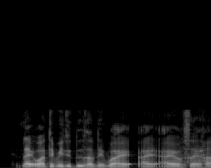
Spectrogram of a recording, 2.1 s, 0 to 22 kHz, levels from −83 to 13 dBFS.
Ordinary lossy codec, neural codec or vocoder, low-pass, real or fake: none; none; none; real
